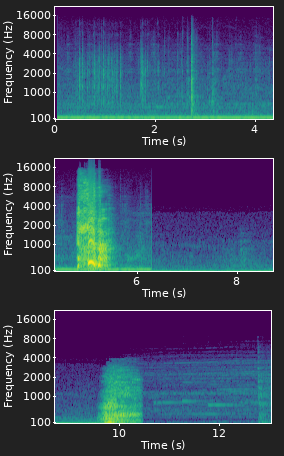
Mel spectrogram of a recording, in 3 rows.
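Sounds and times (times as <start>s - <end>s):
person coughing: 4.8s - 5.6s.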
